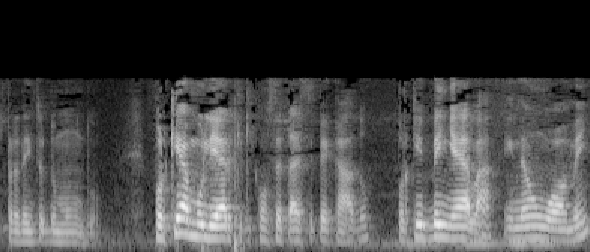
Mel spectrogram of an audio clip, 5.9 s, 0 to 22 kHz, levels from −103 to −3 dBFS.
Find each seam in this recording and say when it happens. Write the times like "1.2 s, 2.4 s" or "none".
2.4 s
